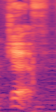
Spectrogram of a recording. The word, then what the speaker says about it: gif: yo no se do you think gif is pronounced gif or Jif I think it's a gift because this already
